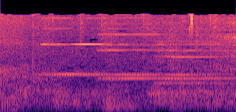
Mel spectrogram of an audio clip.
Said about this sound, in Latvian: Paldies, lūdzu zvanu.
